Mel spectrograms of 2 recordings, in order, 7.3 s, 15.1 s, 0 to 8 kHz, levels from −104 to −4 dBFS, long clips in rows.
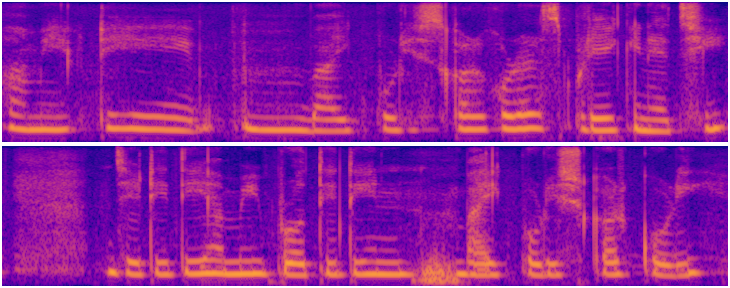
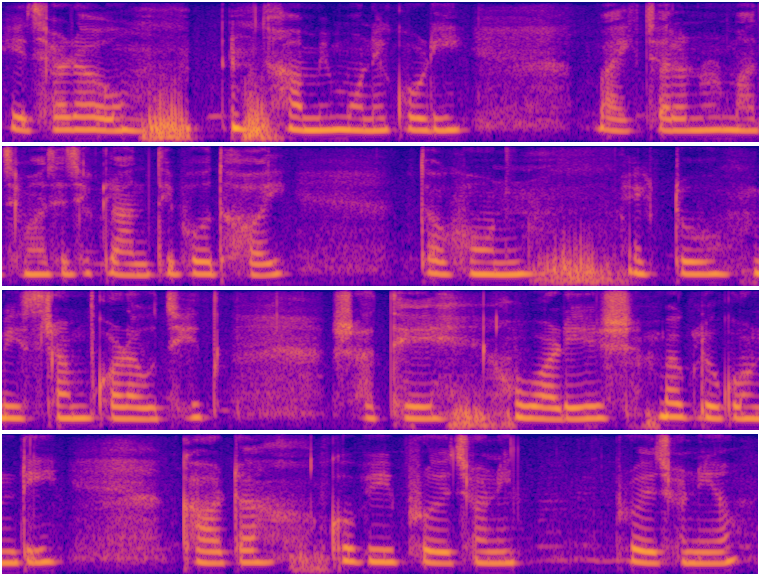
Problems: none marked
